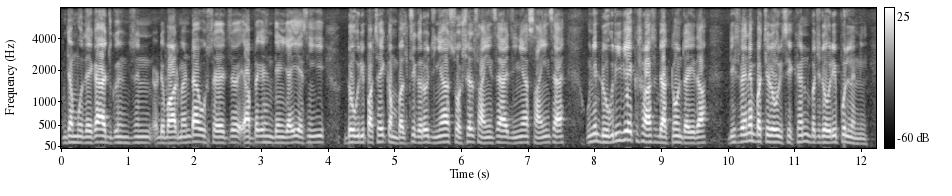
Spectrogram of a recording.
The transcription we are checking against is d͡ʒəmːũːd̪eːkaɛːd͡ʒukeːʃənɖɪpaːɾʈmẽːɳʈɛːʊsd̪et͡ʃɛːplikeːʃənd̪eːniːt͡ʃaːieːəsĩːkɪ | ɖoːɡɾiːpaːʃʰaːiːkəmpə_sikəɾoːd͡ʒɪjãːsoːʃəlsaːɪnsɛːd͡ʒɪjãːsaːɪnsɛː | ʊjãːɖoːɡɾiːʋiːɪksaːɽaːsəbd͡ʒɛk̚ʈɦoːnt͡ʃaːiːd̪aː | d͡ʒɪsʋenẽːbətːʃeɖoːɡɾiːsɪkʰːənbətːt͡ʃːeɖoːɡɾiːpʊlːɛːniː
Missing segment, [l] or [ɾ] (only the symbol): l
